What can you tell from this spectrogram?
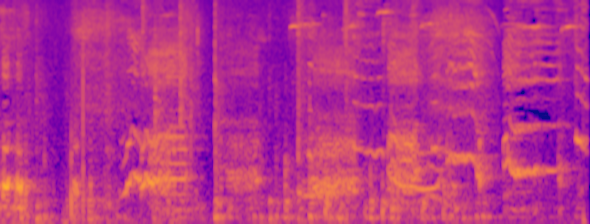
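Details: A box of hungry puppies waiting indoors in the morning while fresh paper goes down in their pen: short whimpers and yelps in several bursts, some rising squeaks, with scuffling and scratching between cries.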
